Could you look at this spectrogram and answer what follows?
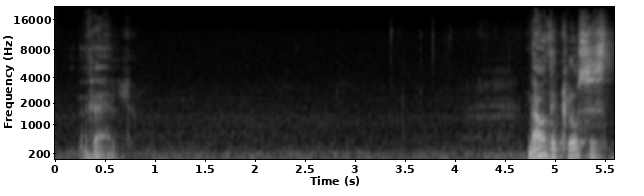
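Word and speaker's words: ذال: For this letter, it's similar to the sound of TH in the.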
